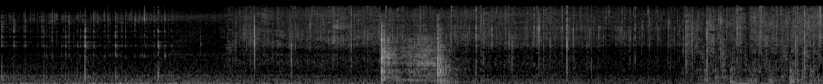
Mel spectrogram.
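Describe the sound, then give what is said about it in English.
Steady crackling sizzle of a little water added to hot oil and immediately covered, making steam: a dense hiss with scattered sharp pops, swelling in a sudden louder burst around the middle before settling back into a continuous fizz. No voices. “And so now the steam, so as the water is mixing with the oil, it's creating this really hot steam bath, and it's going to slowly evaporate.”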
